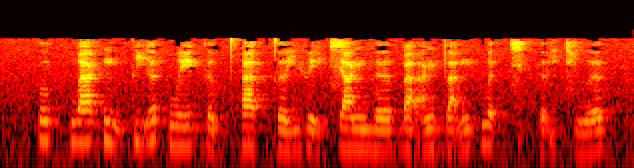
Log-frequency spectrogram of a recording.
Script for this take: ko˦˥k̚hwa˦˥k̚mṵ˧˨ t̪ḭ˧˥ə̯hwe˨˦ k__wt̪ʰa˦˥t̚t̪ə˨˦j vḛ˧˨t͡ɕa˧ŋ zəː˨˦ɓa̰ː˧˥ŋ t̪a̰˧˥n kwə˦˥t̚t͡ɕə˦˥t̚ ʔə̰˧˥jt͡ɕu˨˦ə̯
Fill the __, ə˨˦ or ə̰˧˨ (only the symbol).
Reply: ə̰˧˨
